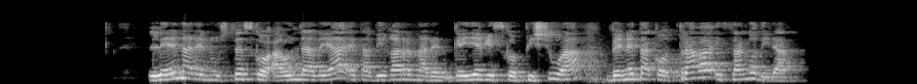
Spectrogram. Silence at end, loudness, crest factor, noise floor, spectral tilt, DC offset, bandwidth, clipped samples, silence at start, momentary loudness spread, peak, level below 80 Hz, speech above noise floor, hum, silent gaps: 1.15 s; -13 LUFS; 16 dB; -89 dBFS; -2.5 dB/octave; under 0.1%; 7.8 kHz; under 0.1%; 1.5 s; 5 LU; 0 dBFS; -64 dBFS; 75 dB; none; none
